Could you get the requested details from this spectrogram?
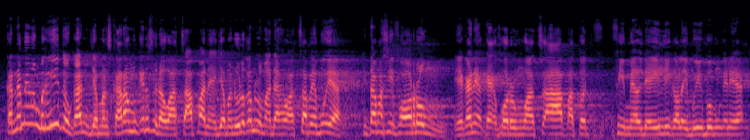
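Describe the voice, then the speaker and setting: A male Islamic preacher giving a humorous lecture, joking and telling stories with animated energy. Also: sits high, very fast, hardly any pauses, big-room sound.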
